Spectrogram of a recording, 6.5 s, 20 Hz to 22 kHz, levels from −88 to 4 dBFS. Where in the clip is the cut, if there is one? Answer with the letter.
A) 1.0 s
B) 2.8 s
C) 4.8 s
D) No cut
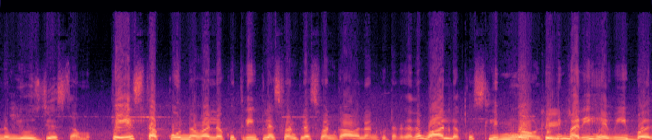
A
